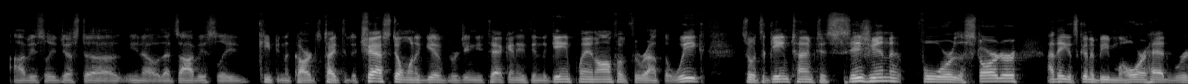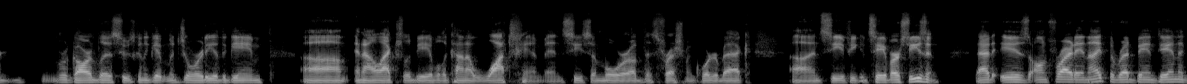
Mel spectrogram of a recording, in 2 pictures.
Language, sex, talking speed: English, male, 230 wpm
